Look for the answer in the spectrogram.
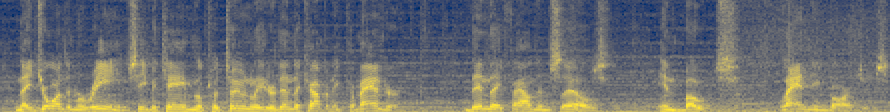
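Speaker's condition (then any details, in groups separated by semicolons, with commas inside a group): No condition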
